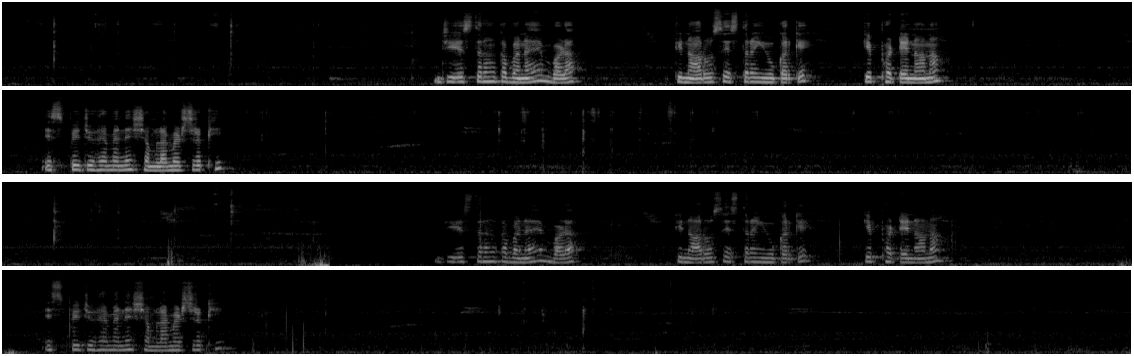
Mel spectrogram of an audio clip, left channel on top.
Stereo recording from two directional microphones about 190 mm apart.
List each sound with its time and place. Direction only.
4.4 s speech: 60° left (ahead or behind)
11.7 s speech: 55° left (ahead or behind)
